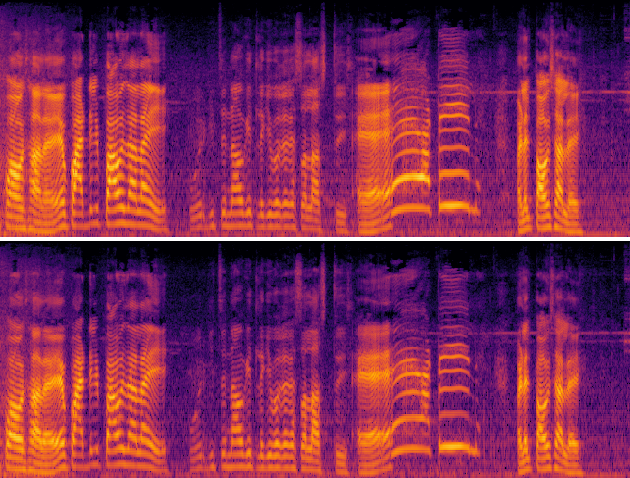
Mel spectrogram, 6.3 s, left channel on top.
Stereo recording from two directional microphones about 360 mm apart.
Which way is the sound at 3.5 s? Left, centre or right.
Centre.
